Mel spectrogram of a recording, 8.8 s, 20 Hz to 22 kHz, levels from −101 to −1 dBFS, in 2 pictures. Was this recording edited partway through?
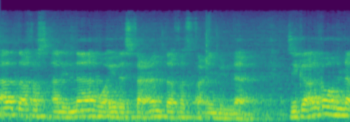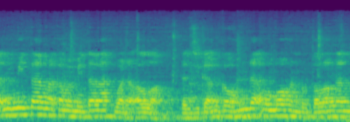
no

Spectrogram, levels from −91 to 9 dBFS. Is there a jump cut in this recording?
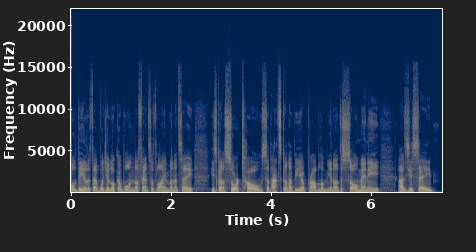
no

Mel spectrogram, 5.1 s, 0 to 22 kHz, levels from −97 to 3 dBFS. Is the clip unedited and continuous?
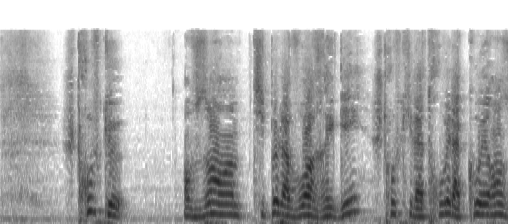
yes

